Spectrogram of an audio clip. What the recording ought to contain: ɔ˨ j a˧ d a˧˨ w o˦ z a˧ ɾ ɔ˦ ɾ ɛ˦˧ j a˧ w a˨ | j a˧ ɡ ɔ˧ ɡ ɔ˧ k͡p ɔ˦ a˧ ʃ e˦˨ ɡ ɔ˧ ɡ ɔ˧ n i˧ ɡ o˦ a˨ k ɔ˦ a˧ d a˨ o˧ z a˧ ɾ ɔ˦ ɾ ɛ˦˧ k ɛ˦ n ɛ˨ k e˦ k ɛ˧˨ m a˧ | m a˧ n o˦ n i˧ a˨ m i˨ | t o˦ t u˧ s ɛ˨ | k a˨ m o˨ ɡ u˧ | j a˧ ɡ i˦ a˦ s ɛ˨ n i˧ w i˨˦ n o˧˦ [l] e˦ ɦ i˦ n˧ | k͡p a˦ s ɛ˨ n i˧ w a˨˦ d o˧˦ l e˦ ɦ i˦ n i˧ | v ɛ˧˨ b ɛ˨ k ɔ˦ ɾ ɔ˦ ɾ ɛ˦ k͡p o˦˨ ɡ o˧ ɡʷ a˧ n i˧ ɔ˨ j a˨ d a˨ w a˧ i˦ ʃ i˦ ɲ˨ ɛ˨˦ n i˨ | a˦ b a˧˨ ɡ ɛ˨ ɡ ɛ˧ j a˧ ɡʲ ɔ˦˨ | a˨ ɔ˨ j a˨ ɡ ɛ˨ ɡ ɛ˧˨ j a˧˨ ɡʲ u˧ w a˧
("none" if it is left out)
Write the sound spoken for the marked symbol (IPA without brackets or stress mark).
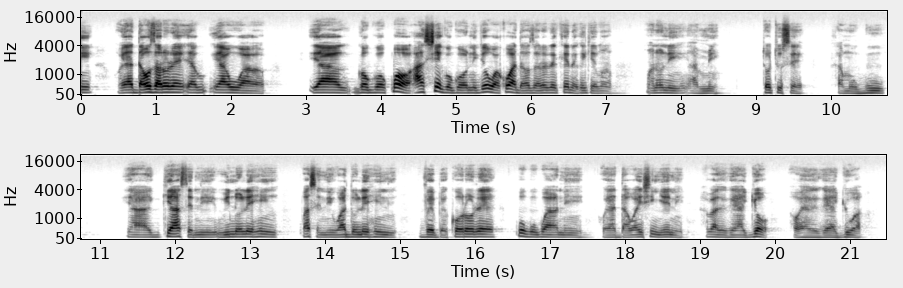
l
